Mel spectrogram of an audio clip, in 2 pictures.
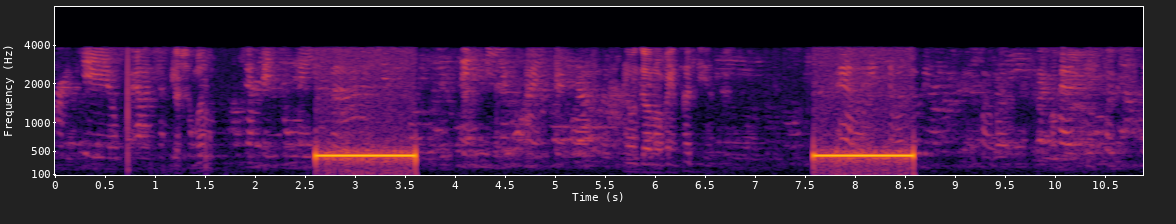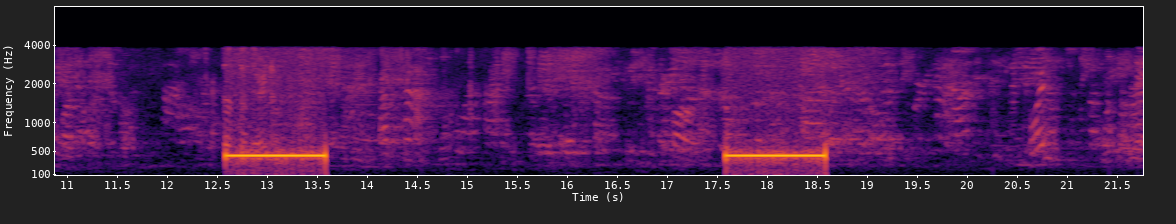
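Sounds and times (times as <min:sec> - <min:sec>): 
people talking: 0:01.9 - 0:05.5, 0:07.4 - 0:21.7
telephone ringback tone while a call is placed: 0:02.6 - 0:03.6, 0:07.6 - 0:08.6, 0:12.6 - 0:13.6, 0:17.6 - 0:18.6.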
